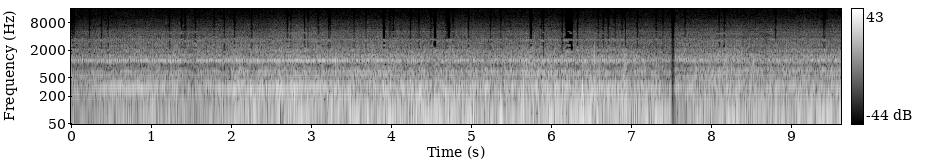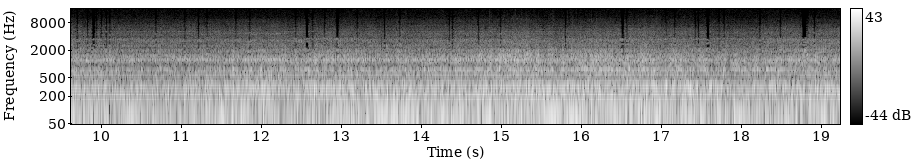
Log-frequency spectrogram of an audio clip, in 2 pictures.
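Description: KTM RC 200's single-cylinder engine heard from the rider's seat while riding, its pitch rising as it accelerates over the first couple of seconds, then running steadily at speed with a constant low rush of wind. There is one brief dip in loudness about seven and a half seconds in.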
